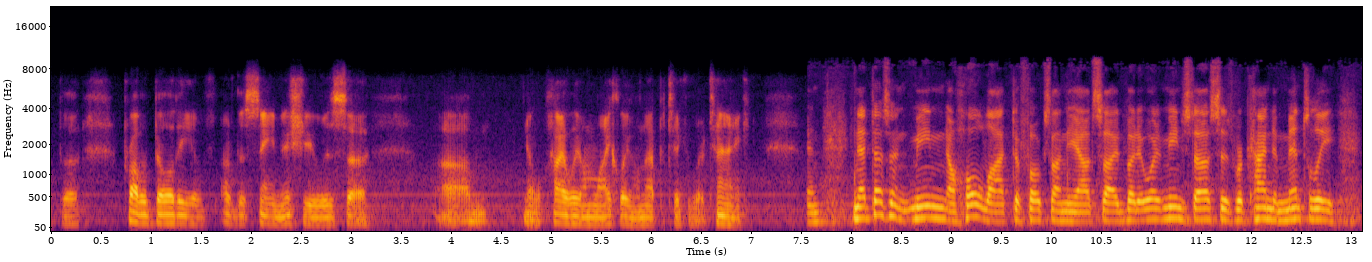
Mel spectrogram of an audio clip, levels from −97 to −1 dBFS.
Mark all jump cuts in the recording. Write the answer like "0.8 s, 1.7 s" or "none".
7.6 s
